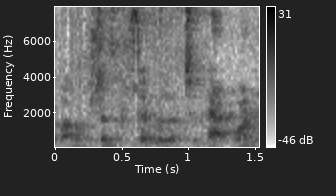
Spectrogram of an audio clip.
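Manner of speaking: ordinary talk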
